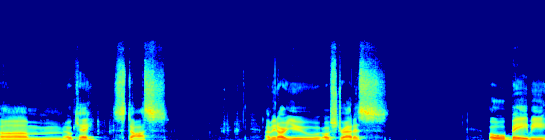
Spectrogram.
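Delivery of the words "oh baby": ironic, unimpressed, sarcastic little cheer. Reading a chat message about a coin's chart: sarcastic. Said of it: "that was a sarcastic".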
